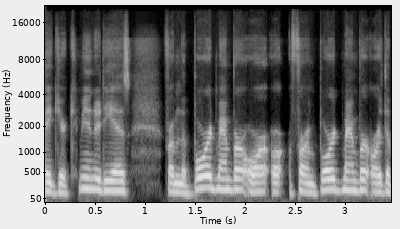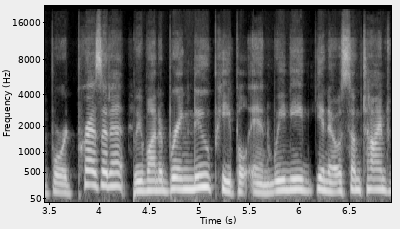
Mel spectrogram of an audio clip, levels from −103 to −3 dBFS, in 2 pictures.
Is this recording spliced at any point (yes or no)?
yes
